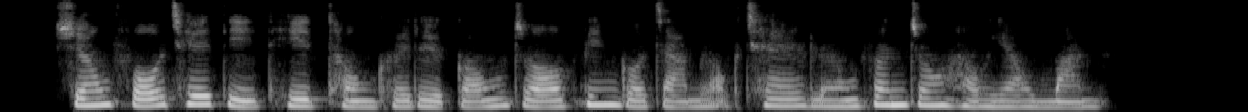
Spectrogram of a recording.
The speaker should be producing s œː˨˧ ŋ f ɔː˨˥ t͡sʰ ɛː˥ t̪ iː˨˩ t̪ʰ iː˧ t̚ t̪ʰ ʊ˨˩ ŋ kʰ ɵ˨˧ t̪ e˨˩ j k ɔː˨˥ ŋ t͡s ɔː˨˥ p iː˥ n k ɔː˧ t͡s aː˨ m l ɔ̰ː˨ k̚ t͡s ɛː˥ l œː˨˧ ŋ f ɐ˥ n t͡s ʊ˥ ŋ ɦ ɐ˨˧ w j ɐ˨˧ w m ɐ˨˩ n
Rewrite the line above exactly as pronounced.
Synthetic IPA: s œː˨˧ ŋ f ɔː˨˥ t͡sʰ ɛː˥ t̪ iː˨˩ t̪ʰ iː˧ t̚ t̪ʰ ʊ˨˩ ŋ kʰ ɵ˨˧ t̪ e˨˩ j k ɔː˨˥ ŋ t͡s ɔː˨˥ p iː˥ n k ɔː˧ t͡s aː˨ m l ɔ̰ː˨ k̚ t͡sʰ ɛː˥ l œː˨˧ ŋ f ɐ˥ n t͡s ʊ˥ ŋ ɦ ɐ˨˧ w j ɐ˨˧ w m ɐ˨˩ n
